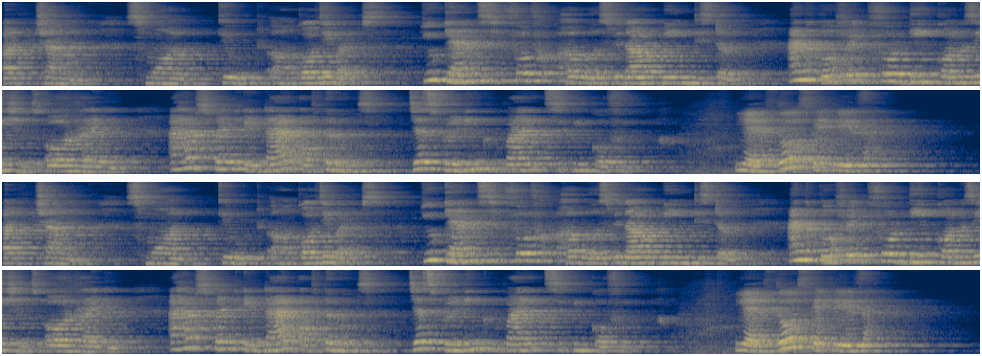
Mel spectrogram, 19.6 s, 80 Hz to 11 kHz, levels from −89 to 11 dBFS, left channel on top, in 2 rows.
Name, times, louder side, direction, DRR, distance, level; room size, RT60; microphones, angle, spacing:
voice 1, 0.0-1.8 2.2-3.7 4.2-7.3 7.8-11.0 11.4-13.5 13.8-16.1, equal, 10° right, -7 dB, 1.3 m, -22 dB
voice 2, 17.1-18.5, right 2 dB, 55° right, 0 dB, 0.5 m, -18 dB
7.5 x 3.6 x 3.7 m, 1.4 s
head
